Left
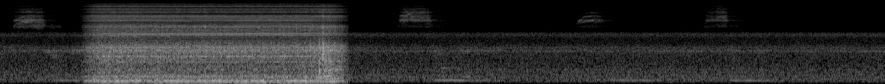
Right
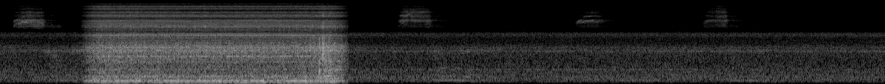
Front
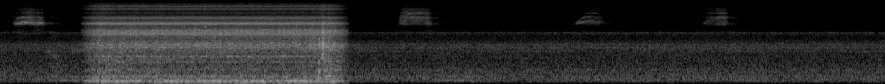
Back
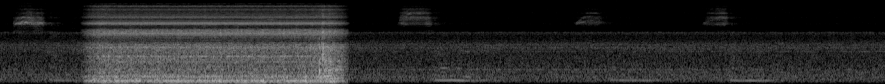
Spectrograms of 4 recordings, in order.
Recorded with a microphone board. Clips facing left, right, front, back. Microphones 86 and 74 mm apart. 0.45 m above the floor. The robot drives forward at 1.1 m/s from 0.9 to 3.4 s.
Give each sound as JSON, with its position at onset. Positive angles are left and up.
{"t": 0.1, "sound": "whispering", "azimuth_deg": 10, "distance_m": 1.4}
